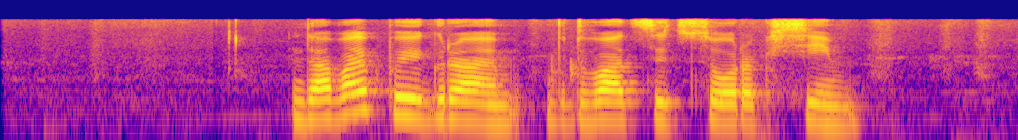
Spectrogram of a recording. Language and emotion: Russian, neutral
